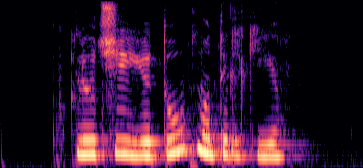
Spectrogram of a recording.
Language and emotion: Russian, neutral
